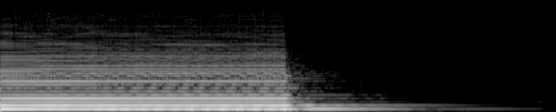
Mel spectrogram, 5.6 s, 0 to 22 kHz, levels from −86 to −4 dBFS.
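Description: No faults to report anywhere in the music.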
